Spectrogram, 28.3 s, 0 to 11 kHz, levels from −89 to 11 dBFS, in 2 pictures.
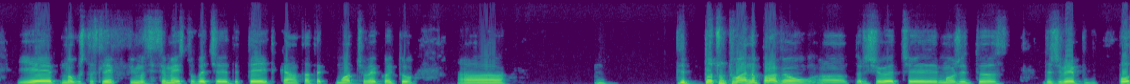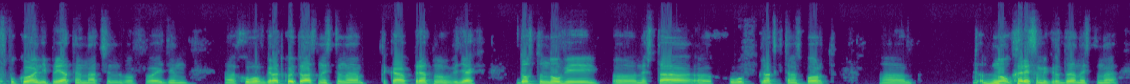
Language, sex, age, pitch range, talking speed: Bulgarian, male, 20-39, 120-135 Hz, 110 wpm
